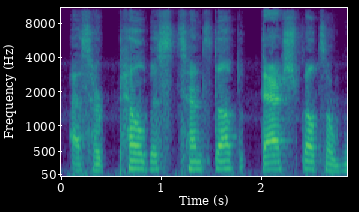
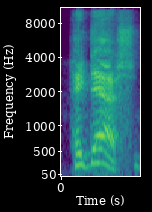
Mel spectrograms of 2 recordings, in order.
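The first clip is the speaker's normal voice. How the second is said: high, loud, chirpy call as Pinkie; piped up; 9 semitones higher, 7 dB louder than usual. Acted. Pinkie calls out to her captive Dash, high and loud. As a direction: pipe up to grab her attention. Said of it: "Pinky piped up".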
